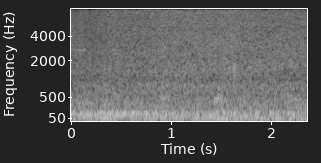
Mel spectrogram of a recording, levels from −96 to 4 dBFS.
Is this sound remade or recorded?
recorded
